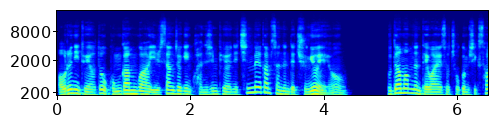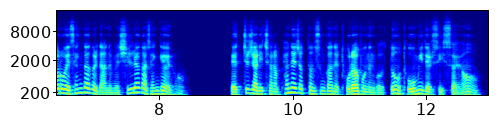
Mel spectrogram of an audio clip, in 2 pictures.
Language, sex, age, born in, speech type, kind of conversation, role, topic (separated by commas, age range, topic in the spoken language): Korean, male, 30-34, South Korea, read, expert-assistant, expert, 왜 우리는 나이가 들수록 친구 사귀기가 어려워질까요?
